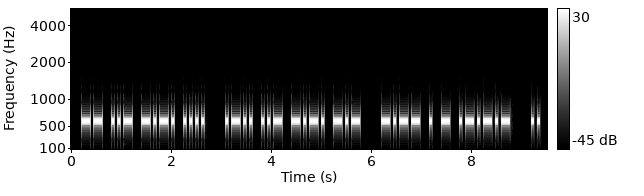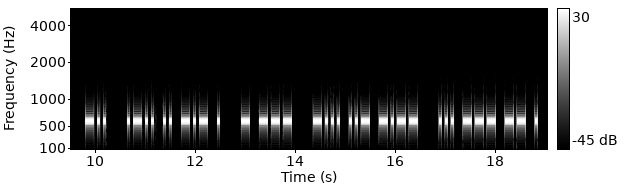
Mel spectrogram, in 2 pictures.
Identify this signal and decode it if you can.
Morse code, heard as a keyed tone, about 20 wpm, 600 Hz. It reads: MUCH LUCK YET. I D LIKE TO BUY SOME
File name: the old man and the sea part 2 20wpm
